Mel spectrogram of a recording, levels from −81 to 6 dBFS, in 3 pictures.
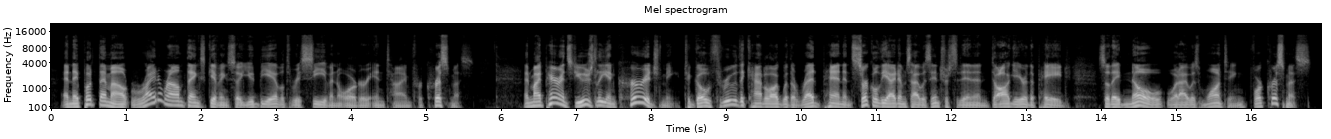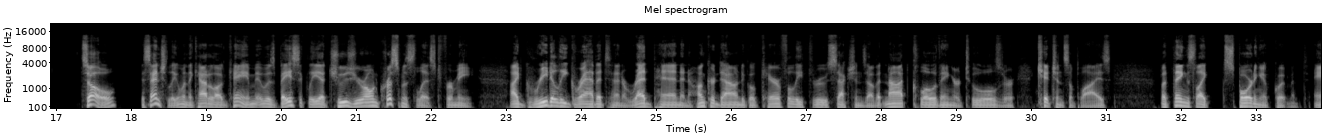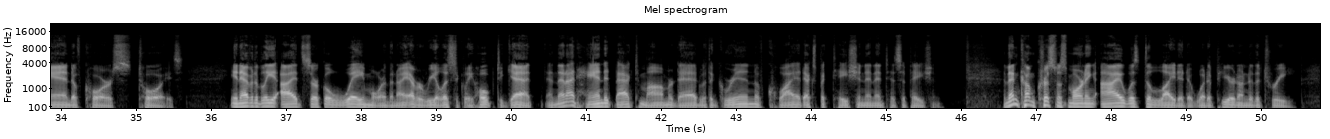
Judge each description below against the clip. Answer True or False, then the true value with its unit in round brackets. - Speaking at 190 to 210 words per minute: False (180 wpm)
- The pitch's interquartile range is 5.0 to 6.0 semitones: True (5.6 semitones)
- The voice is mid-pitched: False (90 Hz)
